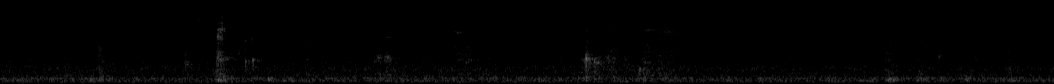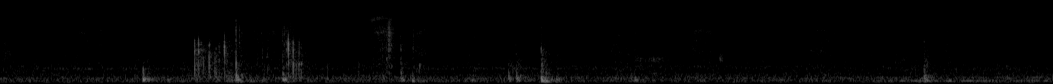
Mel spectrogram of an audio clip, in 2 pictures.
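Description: A small dog scuffles and thumps about on a carpet.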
